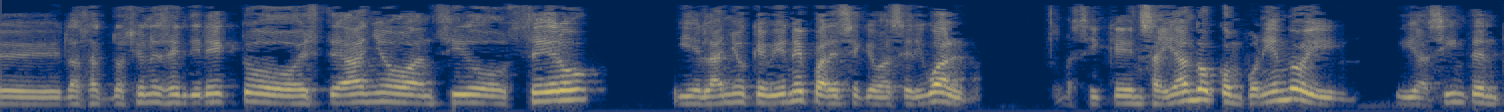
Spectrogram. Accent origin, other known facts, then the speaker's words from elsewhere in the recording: Quito, Pichincha, Ecuador; born there; yo nací cerca, yo nací en las Cinco Esquinas, en el Cabal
